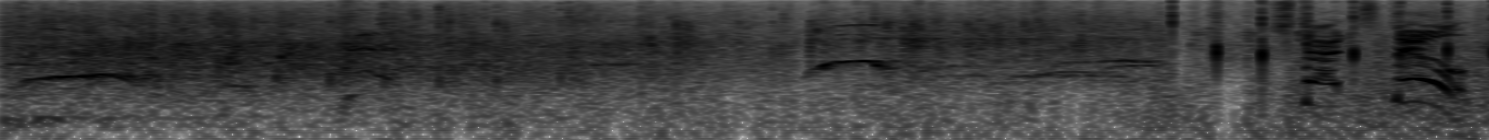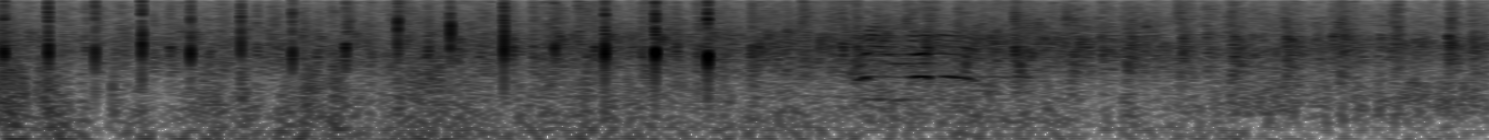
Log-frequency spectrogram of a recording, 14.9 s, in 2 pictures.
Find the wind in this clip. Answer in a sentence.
The wind can be heard from 0.0 to 14.8 s.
